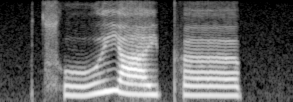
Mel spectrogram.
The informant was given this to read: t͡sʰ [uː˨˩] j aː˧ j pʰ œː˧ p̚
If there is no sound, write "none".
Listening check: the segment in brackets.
uː˨˥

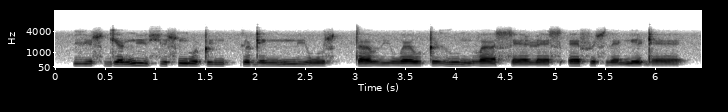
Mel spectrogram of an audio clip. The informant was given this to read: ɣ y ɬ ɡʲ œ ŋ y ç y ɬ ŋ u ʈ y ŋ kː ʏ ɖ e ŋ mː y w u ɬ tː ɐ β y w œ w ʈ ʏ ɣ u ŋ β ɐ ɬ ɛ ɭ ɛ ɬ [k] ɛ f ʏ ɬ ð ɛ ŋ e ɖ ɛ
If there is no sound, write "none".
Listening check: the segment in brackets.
ʔ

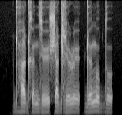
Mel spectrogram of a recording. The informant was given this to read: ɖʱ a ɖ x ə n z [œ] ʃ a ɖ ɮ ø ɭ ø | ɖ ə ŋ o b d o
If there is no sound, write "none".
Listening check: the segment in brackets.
ø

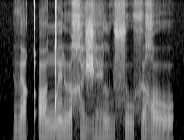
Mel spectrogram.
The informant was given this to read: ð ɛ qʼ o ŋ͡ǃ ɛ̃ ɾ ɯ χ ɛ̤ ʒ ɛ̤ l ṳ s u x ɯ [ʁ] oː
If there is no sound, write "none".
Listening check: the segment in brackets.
ʁ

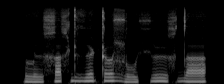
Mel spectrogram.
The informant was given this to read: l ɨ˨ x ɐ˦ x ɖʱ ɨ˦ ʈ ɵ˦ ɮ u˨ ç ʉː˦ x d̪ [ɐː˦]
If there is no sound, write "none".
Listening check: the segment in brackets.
ɐː˦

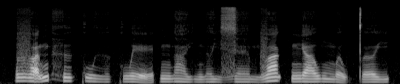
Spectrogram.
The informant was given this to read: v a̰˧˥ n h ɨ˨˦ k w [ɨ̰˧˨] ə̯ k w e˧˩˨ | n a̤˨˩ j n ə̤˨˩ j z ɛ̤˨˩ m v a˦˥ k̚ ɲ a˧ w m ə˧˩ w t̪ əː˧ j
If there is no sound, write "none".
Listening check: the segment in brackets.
ɨ̤˨˩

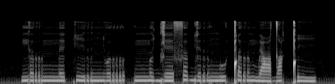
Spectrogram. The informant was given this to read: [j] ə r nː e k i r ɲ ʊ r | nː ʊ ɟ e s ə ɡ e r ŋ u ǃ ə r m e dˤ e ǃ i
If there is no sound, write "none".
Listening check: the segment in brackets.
j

